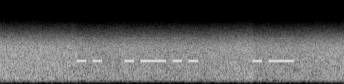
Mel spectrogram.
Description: Morse code, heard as a keyed tone, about 15 wpm, 1120 Hz, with radio static. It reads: IL A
